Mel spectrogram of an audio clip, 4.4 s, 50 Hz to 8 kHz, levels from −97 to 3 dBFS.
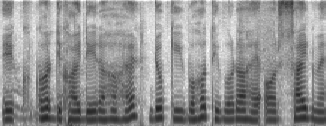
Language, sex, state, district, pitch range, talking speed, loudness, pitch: Hindi, male, Himachal Pradesh, Shimla, 150-175 Hz, 205 wpm, -18 LUFS, 155 Hz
